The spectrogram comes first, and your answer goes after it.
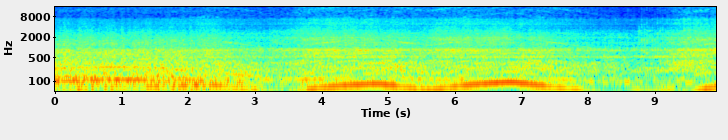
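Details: Toyota D4D diesel clattering at idle with a faint steady whirring tone on top that holds with engine speed; identified as idler pulley noise.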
